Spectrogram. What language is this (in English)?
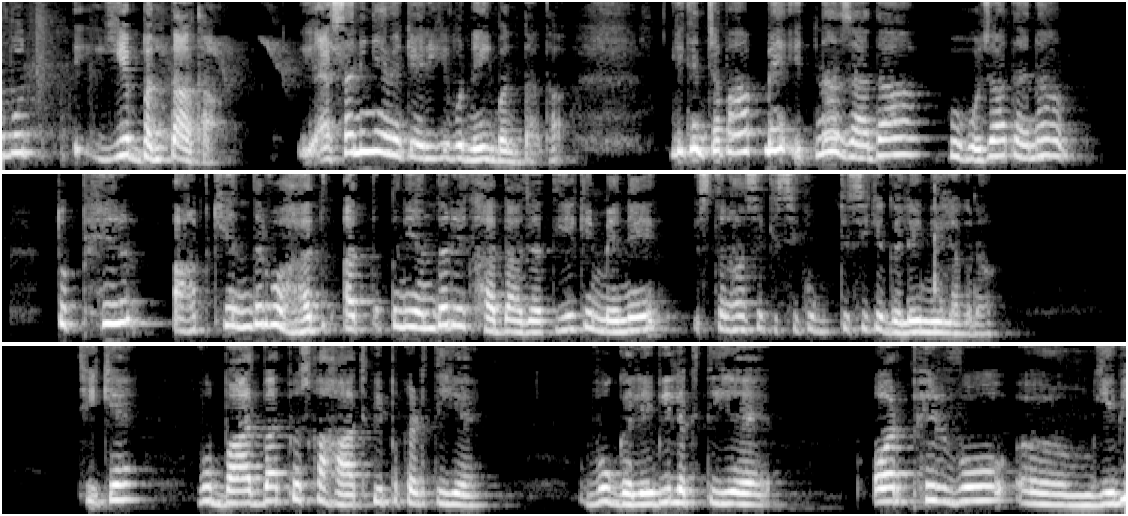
Urdu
